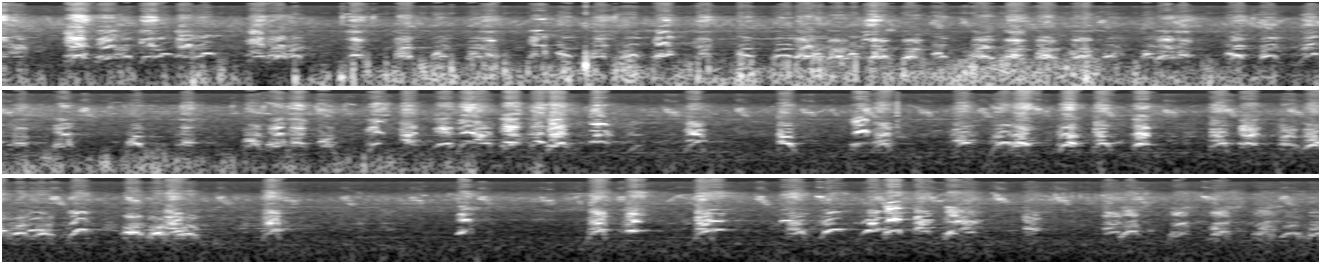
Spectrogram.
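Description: Low rumble of a long freight train of hopper wagons, fading out about halfway through, under a dog barking and yelping again and again, about once or twice a second.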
